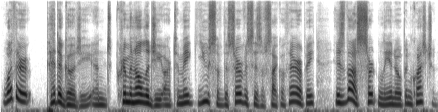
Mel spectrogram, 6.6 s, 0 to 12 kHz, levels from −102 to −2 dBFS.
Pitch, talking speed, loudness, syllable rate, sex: 170 Hz, 175 wpm, -19 LUFS, 6.5 syllables/s, male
